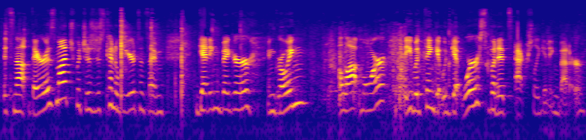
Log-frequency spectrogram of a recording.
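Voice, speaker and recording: A young woman talks through a casual vlog update in a bright, slightly high voice. She sounds a little congested and sniffly, and she rambles along with lots of fillers and easy asides. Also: slight background noise. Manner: chatty, rambling, with frequent fillers and laughs. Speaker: vlogger.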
